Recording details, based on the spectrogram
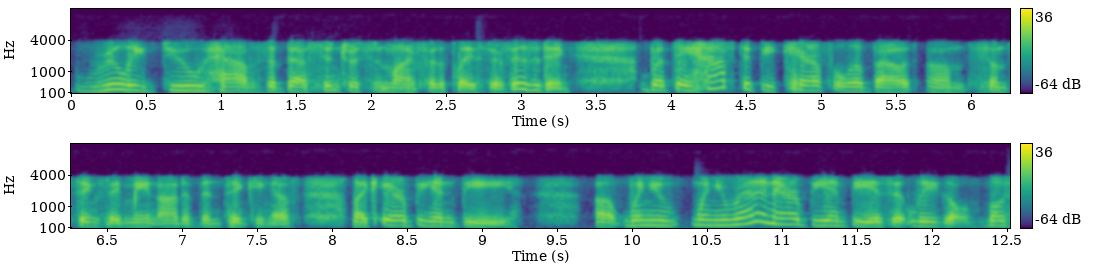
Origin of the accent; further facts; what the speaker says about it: Seattle, Washington, United States; which I'm from Seattle, and I've always admired the way Vancouver works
